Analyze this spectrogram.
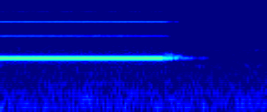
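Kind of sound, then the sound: signal or alarm, electronic beep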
